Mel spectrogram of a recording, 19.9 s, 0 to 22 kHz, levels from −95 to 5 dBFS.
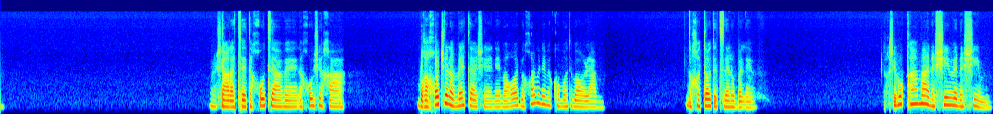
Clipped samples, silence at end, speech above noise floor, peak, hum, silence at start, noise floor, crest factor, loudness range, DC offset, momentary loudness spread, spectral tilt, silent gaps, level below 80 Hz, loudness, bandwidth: under 0.1%; 0.05 s; 47 dB; 0 dBFS; none; 0 s; -66 dBFS; 22 dB; 8 LU; under 0.1%; 12 LU; -5.5 dB/octave; none; -70 dBFS; -19 LUFS; 15.5 kHz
